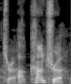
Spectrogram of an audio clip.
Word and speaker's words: Alcantara: Alcantara.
